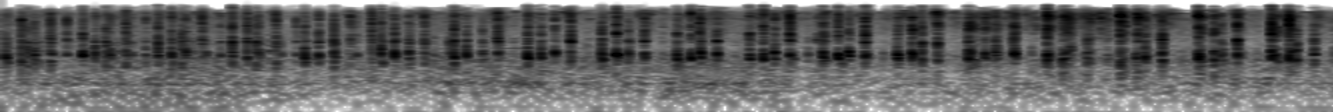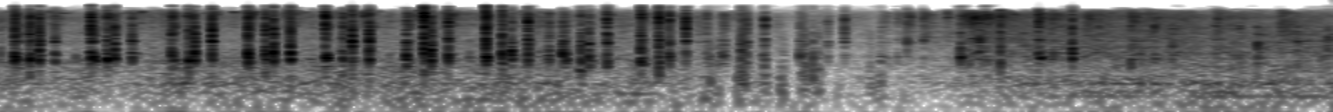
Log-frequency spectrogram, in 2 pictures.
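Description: Hoofbeats of horses running on a dirt road, a rapid, uneven clatter, heard from a moving car over its low road rumble. The hoofbeats thin out about eleven seconds in.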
